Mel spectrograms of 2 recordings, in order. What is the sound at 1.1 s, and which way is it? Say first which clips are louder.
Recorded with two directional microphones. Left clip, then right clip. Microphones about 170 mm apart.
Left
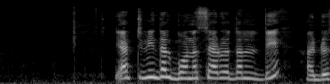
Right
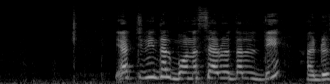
A woman's voice: left 7 dB; 50° left (ahead or behind).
